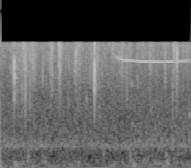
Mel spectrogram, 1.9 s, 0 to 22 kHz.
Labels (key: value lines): label: biophony, dolphin
recorder: SoundTrap 500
